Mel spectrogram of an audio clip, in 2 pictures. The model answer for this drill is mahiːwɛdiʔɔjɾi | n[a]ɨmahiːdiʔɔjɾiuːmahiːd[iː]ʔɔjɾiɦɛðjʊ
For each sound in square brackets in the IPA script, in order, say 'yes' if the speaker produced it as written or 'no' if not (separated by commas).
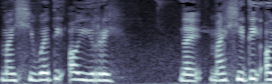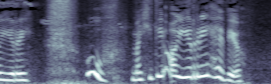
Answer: no, no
